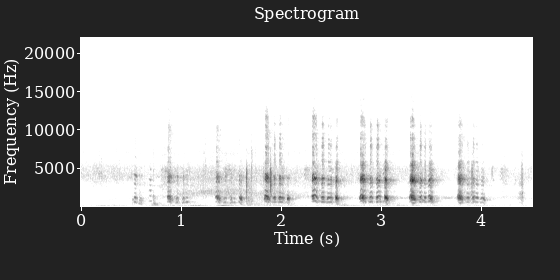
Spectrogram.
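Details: Chukar partridge calling in uneven bursts of hoarse, clucking double and triple notes, starting softly and growing louder, with brief gaps between groups.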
